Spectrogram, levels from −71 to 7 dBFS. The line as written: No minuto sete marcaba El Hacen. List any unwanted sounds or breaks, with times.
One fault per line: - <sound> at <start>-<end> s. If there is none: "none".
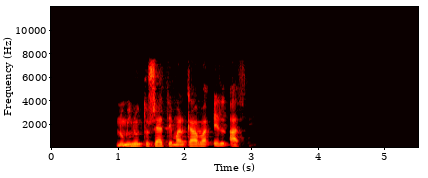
none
